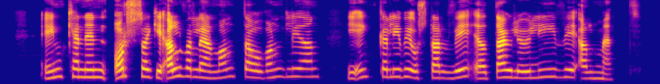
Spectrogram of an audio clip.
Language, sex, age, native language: Icelandic, female, 20-29, Icelandic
